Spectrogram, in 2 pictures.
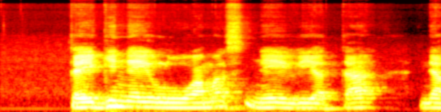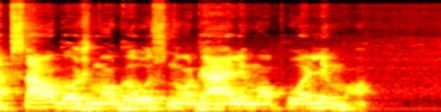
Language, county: Lithuanian, Alytus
